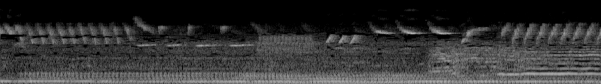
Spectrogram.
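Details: A lovebird practising its chatter: fast buzzy trilled phrases and short upward squeaks, repeated several times, against constant low droning background noise.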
